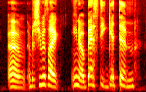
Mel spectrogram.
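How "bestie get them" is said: put-on voice in an Australian accent. Retelling what a best friend told her about tooth gems: imitating Jade's Australian accent. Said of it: "She's got this Australian accent".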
